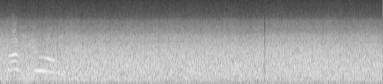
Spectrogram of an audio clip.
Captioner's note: waves roaring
